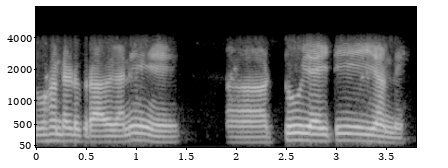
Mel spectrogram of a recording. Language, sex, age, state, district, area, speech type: Telugu, male, 18-30, Telangana, Jangaon, rural, conversation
